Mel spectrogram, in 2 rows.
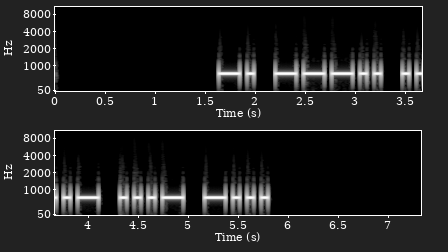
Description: Morse code, heard as a keyed tone, about 20 wpm, 700 Hz. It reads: N8VVB
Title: Speed Racing - USA Call Signs 17wpm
